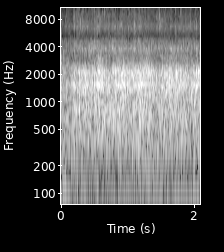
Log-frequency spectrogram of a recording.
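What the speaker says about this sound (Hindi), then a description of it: "इनके लिए भी एक बार पूरी जिम्मेदारी के साथ चाहूँगा कि आप लोग तालियां बजाएं।" An audience applauds BSF officers at a camp in Kishanganj, Bihar, a steady, dense wash of clapping from many hands held at an even level throughout.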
